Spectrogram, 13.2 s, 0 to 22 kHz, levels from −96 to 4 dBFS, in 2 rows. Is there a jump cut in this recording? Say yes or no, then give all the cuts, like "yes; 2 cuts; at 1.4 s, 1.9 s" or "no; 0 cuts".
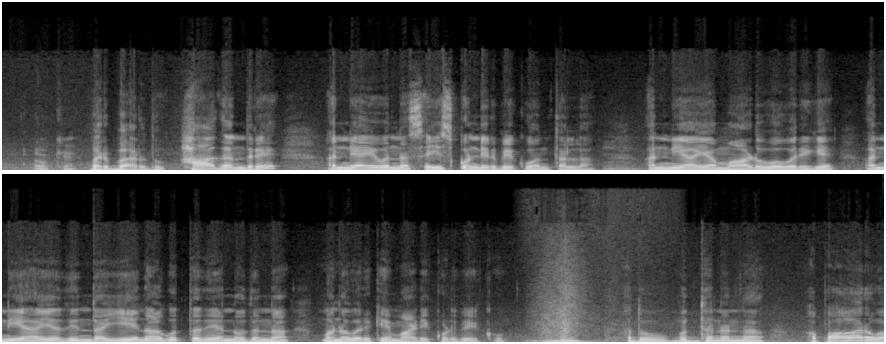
yes; 1 cut; at 10.9 s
